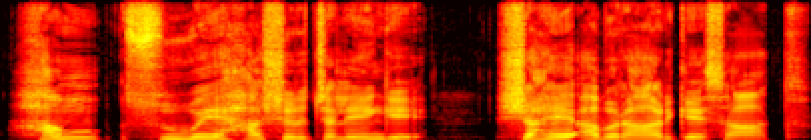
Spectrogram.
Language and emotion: Urdu, neutral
